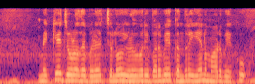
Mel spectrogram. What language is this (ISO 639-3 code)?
kan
